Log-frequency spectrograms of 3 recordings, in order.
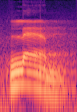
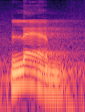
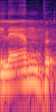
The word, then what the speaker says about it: lamb: lamb repeat after me lamb lamb as you can see the letter b here is silent we don't say lamb no lamb the letter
